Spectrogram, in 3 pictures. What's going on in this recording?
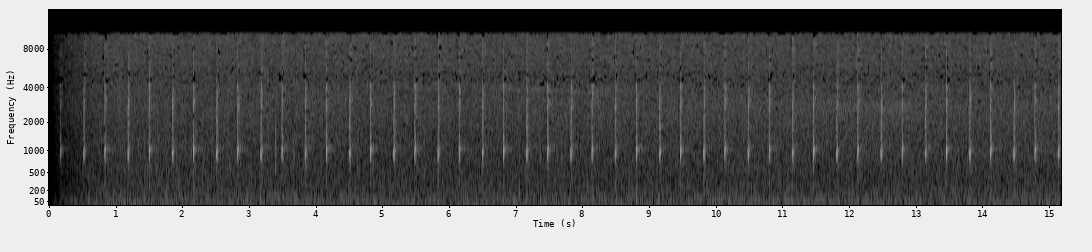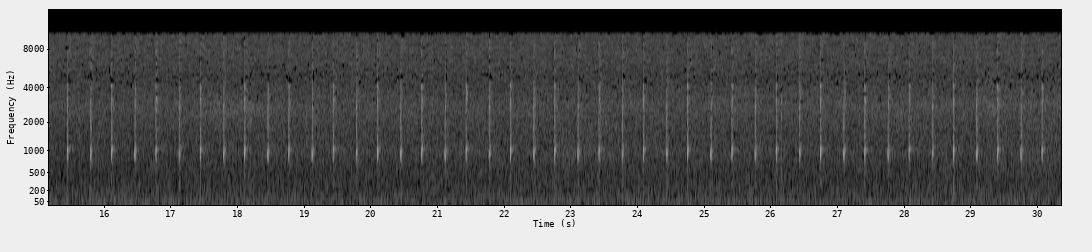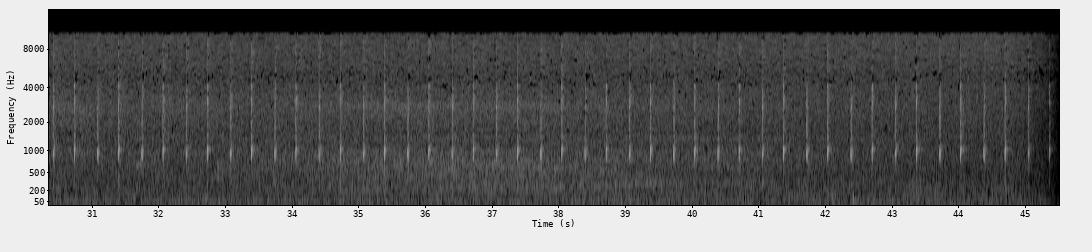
01.12.09: about 18.00, Św. Marcin street in the center of Poznań (Poland). Short recording of blinkers from inside car perspective. I stayed inside the car while my friend was depositing money.
no processing only fade in/out
blinker, car, poland, parking-lights, field-recording, indicator, poznan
